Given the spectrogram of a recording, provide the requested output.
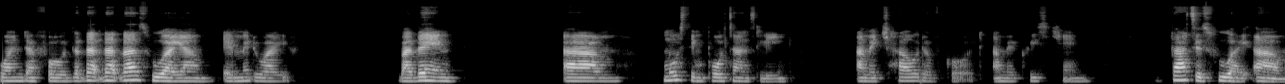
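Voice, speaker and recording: A woman with a Ghanaian accent speaks at a very slow pace, with long, frequent pauses and big swings in loudness. Her very deep, low voice has a bright, sharp tone and monotone, flat intonation on a very clean recording with a silent background. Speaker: midwife and channel host. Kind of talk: live stream Q&A. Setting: live stream on TikTok.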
